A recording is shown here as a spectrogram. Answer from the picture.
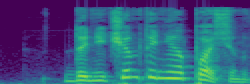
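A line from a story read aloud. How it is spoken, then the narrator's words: Indignant exclamation. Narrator (Russian): возмущенно воскликнула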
